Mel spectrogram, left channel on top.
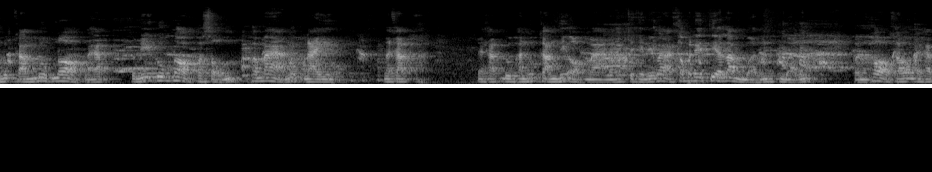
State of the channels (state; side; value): silent; right; digital silence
